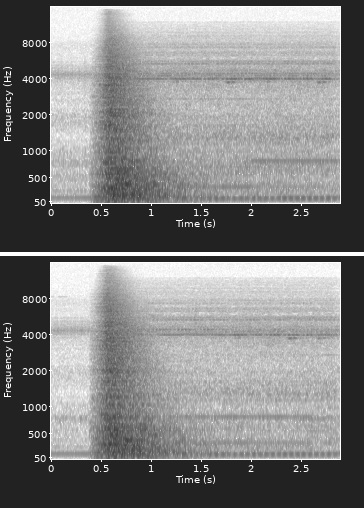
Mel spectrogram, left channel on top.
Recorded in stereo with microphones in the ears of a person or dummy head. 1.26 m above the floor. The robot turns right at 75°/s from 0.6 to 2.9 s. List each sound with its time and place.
0.4 s a whoosh: 120° right, 1.8 m; by 1.0 s 90° right, 1.8 m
